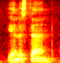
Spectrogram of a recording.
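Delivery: ordinary delivery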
